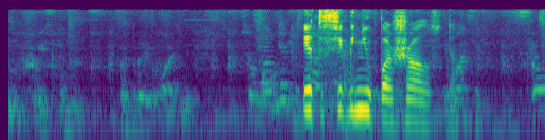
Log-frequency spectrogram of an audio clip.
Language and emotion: Russian, angry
